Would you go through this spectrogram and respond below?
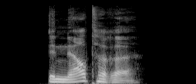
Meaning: inflection of inert: 1. strong/mixed nominative/accusative feminine singular comparative degree 2. strong nominative/accusative plural comparative degree
- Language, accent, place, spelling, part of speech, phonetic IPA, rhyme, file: German, Germany, Berlin, inertere, adjective, [iˈnɛʁtəʁə], -ɛʁtəʁə, De-inertere.ogg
